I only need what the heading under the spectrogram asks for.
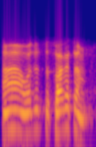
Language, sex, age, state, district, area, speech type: Sanskrit, male, 60+, Karnataka, Mandya, rural, conversation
